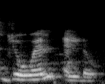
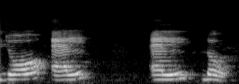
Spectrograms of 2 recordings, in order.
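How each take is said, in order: First: Said in the usual way. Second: "Joel Eldo" broken slowly into separate syllables; wrongly divided name. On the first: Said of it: "you don't say Joel Eldo". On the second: Shown as a demonstration. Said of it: "You don't divide it".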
